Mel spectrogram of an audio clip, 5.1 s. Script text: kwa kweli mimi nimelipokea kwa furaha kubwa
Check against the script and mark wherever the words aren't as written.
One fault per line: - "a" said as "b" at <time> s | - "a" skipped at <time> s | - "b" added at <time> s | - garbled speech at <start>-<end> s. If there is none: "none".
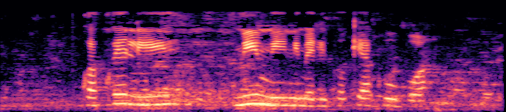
- "kwa furaha" skipped at 3.7 s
